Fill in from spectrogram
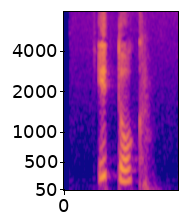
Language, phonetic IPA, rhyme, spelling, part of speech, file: Russian, [ɪˈtok], -ok, итог, noun, Ru-итог.ogg
- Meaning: 1. sum, total 2. result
